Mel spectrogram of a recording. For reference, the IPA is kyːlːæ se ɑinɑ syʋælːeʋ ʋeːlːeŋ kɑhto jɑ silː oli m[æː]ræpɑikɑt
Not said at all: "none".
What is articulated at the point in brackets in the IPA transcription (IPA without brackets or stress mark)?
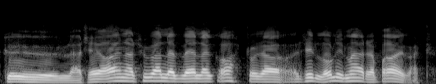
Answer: æː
